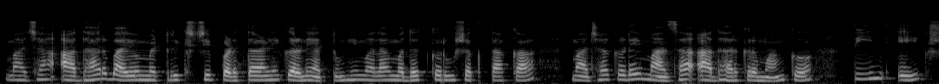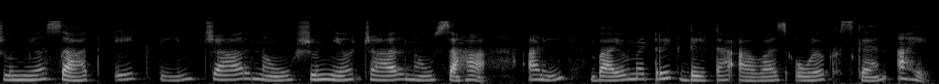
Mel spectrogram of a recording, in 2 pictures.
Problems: none marked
